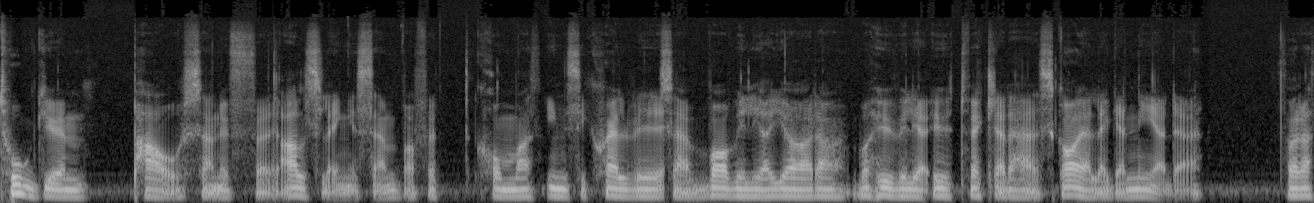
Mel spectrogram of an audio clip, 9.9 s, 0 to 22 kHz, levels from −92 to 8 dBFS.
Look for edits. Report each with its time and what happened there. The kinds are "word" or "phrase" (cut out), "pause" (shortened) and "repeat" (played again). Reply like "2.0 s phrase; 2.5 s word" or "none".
2.0 s word; 4.1 s word; 4.9 s word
